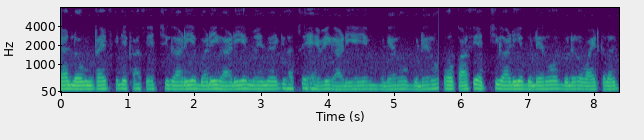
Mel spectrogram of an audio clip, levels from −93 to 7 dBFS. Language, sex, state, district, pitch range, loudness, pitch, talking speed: Hindi, male, Chhattisgarh, Kabirdham, 125-135 Hz, -26 LUFS, 130 Hz, 230 wpm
